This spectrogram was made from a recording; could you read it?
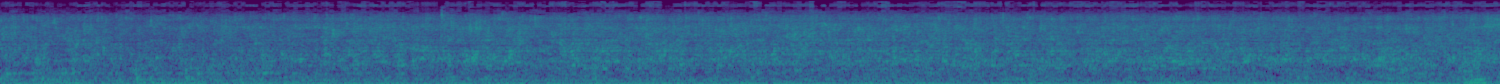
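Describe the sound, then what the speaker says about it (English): Water poured into a Greenstalk vertical planter trickles and seeps down through its tiers, a soft, continuous wash of faint splashing and dribbling heard close and quiet. "Oh, and I'm pouring water all over myself because this one is really full."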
